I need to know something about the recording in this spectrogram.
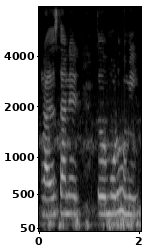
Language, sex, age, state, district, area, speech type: Bengali, female, 45-60, West Bengal, Kolkata, urban, spontaneous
